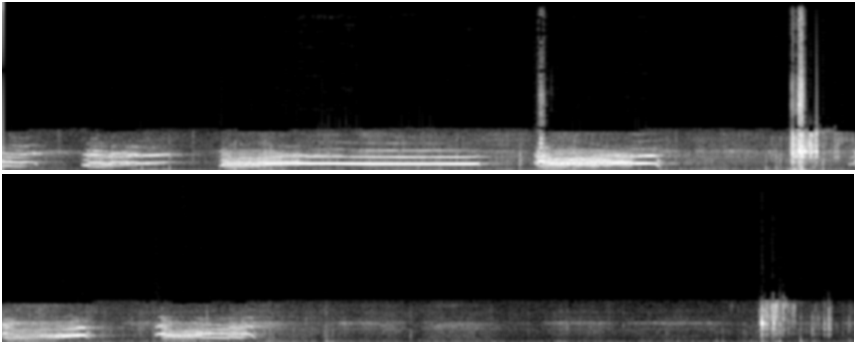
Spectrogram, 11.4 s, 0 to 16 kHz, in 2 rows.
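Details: A 17-month-old Gascon Saintongeois hound trailing wild boar gives drawn-out, tonal howling bays, one held nearly two seconds, followed by shorter choppy bays and a sharp crack, then quiet with faint background rustle.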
